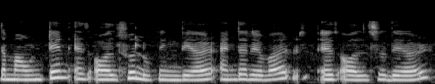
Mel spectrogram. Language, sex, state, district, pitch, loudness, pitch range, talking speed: Hindi, female, Delhi, New Delhi, 225 Hz, -14 LUFS, 215-255 Hz, 180 wpm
